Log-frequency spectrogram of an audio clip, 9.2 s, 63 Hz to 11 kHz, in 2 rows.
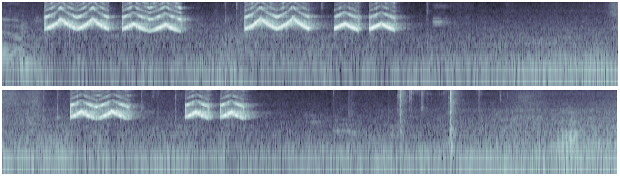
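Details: Honda Beat FI ESF 2019 scooter with a newly installed remote alarm, its pink wire jumpered to the blue/yellow pulser wire under the seat near the throttle body: shaking the bike triggers a loud warbling siren in short repeating bursts; alarm working normally.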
